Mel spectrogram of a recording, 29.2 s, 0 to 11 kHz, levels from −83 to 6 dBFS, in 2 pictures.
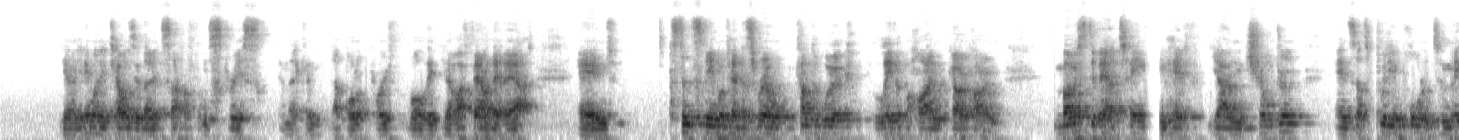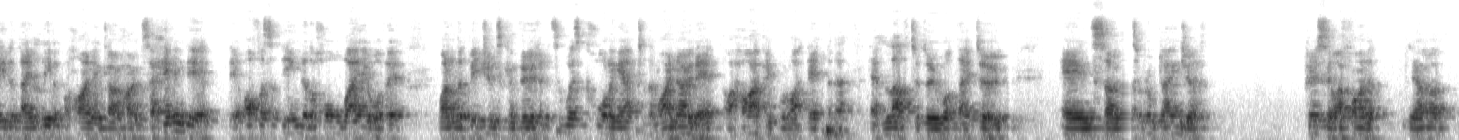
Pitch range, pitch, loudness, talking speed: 100-140 Hz, 110 Hz, -19 LUFS, 235 wpm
